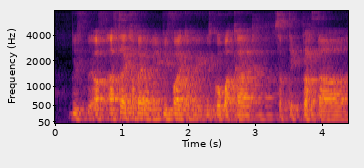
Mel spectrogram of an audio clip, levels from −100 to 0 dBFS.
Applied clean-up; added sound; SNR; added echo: none; none; none; reverberation time 1.0 s.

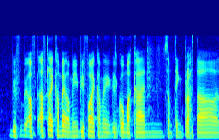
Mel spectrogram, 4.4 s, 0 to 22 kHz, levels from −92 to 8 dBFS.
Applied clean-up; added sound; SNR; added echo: none; none; none; none.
